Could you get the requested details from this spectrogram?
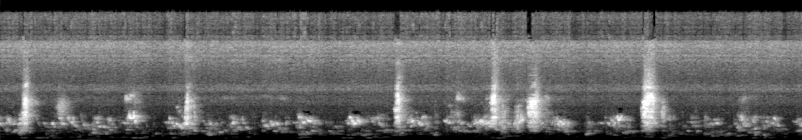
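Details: Budgerigar chicks from a captive brood chirping and mimicking; steady chatter of short warbled phrases punctuated by several sharp high squeaks spaced about a second apart.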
